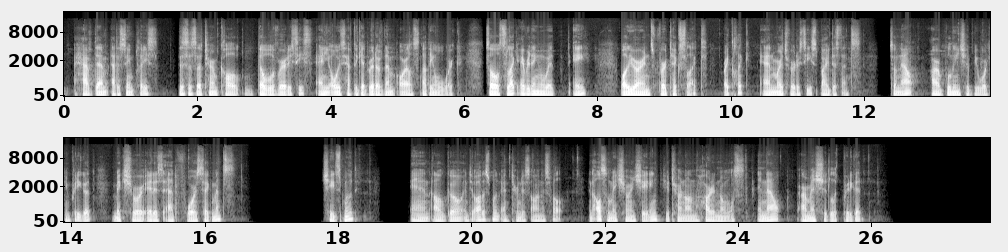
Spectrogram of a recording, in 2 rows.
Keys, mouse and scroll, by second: 0.3-1.6 drag, 1.7 shift+middle click, 2.0 middle click, 2.9 g, 3.8 a, 4.3 middle click, 4.7 1, 12.4 a, 12.6 a, 12.7 middle click, 14.0 click, 16.1 click, 17.3 right click, 18.1 middle click, 18.9 click, 20.4 click, 21.4 click, 22.4 click, 23.4 click, 24.2 a, 24.3-25.4 middle drag, 26.8 /, 27.5 a, 27.7 a.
